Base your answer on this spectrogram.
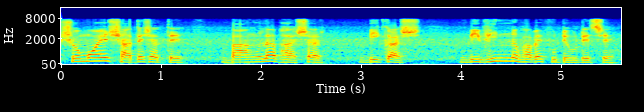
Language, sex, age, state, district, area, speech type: Bengali, male, 18-30, West Bengal, Kolkata, urban, spontaneous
